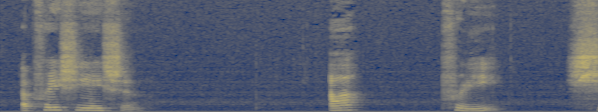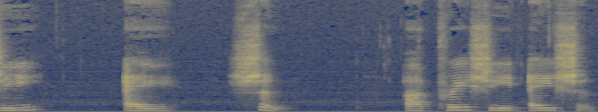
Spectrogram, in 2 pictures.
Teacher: Number 4, this is quite difficult. There are 2 sh sounds and 5 syllables.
